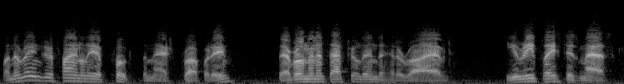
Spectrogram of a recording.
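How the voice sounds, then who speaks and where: A man's voice: medium pitch, animated, brisk, bright, forceful tone, no room sound, low-quality recording. A man with an American accent narrating an old-time radio western in a dramatic, scripted storytelling manner.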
